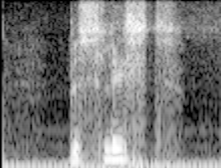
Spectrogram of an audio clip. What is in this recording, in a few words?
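"beslist", Dutch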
